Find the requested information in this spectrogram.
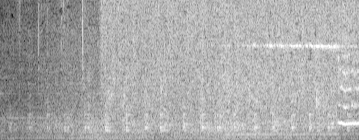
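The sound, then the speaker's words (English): A car engine as the car pulls up outside a school, a steady mid-pitched rumble with a slightly knocking texture that swells a little after the opening moment and then holds firm to the end. “She stands enthusiastically as a car pulls up.”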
